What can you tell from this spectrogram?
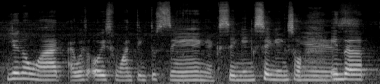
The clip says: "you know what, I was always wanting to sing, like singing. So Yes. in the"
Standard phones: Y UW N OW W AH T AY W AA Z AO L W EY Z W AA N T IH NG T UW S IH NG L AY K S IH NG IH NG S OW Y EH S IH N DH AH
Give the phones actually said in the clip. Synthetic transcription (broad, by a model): Y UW N OW W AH T AY W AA S AO L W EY S W AA N T IH NG T UW S IH NG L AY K S IH NG IH NG S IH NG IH S IH N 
